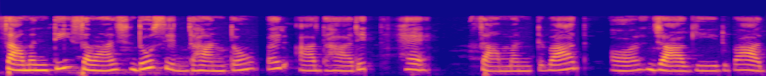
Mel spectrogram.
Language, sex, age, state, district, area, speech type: Hindi, female, 18-30, Madhya Pradesh, Narsinghpur, urban, read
